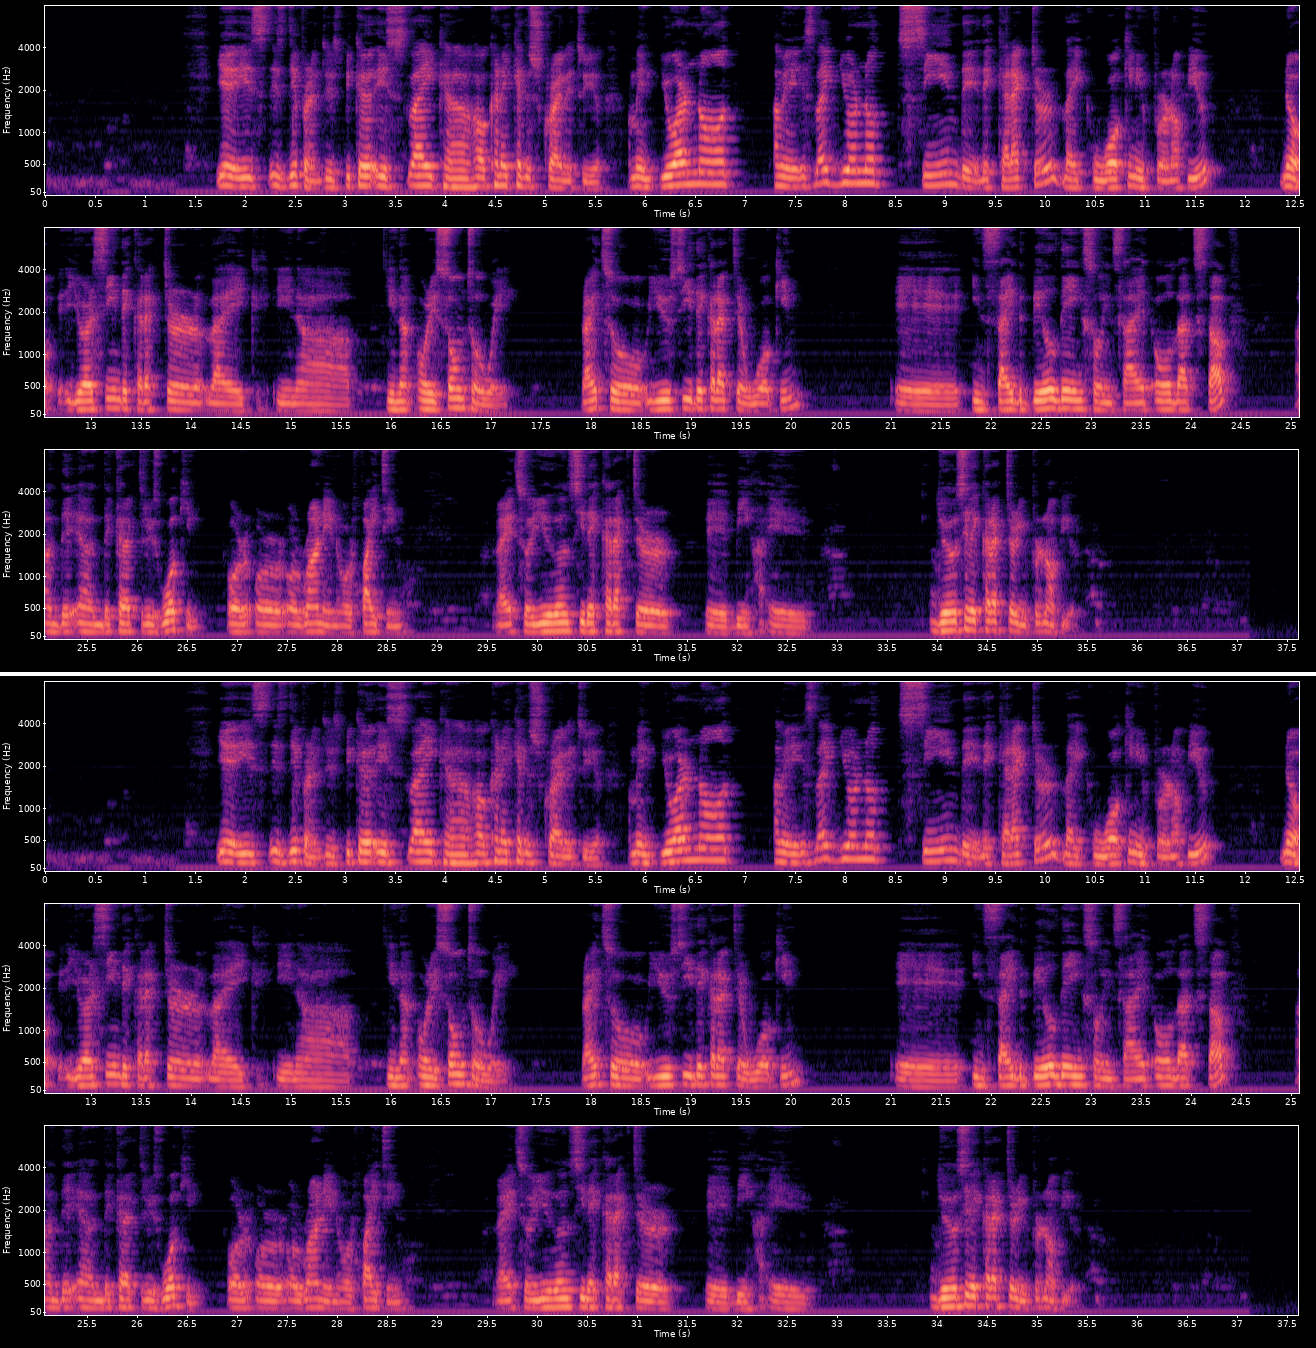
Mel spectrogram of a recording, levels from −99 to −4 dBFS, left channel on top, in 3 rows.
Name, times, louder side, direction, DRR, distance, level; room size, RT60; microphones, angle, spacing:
voice 1, 1.7-5.5 5.8-6.8 7.3-11.6 12.3-14.5 14.8-15.6 16.0-17.2 17.9-20.1 21.0-24.3 25.0-26.6 26.9-28.7 29.6-31.3 31.7-32.7 33.9-35.4, left 2 dB, 40° left, 4 dB, 1.1 m, -29 dB
9.8 x 3.4 x 6.9 m, 0.25 s
head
